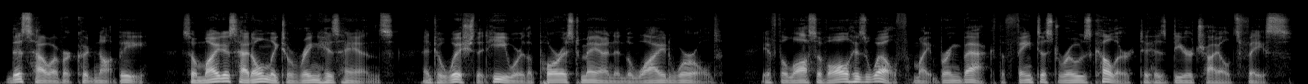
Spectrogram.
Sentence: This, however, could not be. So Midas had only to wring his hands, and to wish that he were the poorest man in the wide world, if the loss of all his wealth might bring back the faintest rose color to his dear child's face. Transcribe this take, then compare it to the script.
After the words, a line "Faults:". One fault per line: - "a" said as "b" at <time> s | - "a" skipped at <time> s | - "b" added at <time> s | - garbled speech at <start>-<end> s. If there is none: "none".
This, however, could not be. So Midas had only to wring his hands, and to wish that he were the poorest man in the wide world, if the loss of all his wealth might bring back the faintest rose color to his dear child's face.
Faults:
none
